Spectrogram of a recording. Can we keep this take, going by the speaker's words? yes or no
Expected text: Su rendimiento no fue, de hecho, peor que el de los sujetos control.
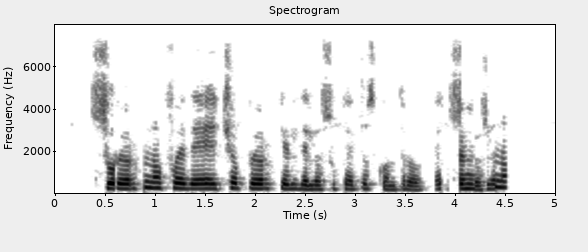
no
